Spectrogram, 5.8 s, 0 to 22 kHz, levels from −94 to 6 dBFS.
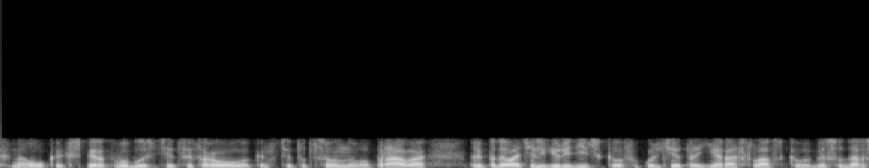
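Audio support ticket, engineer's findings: AMR narrowband mobile codec, throughout. Nothing above 3.8 kHz; band roughly 200 Hz to 3.7 kHz, 8 kHz sampled telephone path. Plainly audible codec damage: buzzy, synthetic speech from pulse-driven vocal-tract model, consistent with a mid-rate mode near 10.2 kbps.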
